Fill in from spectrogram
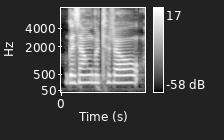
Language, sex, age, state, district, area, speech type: Bodo, female, 30-45, Assam, Udalguri, urban, spontaneous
